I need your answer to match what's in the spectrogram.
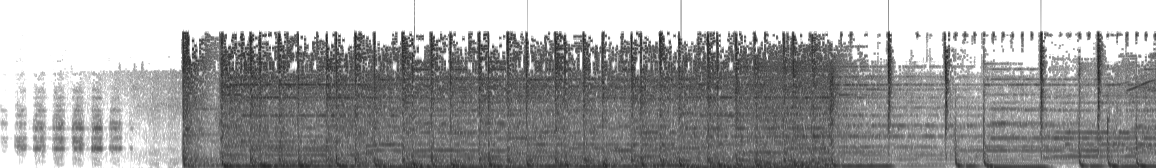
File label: Instrumental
